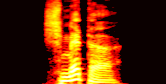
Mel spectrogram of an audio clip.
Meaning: inflection of schmettern: 1. first-person singular present 2. singular imperative
- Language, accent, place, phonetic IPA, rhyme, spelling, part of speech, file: German, Germany, Berlin, [ˈʃmɛtɐ], -ɛtɐ, schmetter, verb, De-schmetter.ogg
